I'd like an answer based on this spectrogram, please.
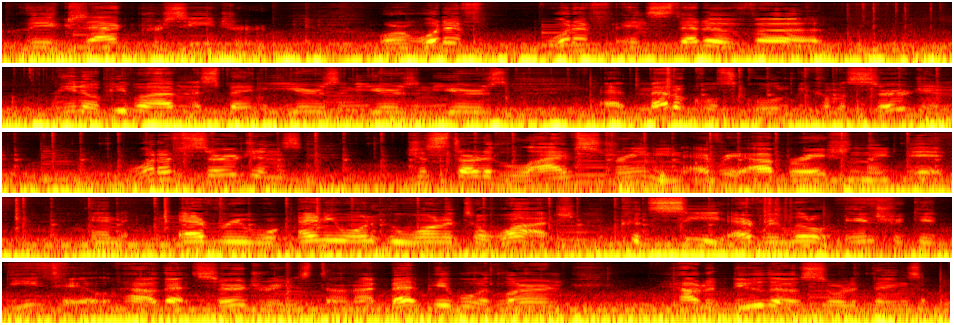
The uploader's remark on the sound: SORRY ABOUT THE DAMN BUZZING SOUND, I THINK IT WAS A GLASS IN THE CUP HOLDER NEXT TO MY PHONE WHILE I WAS RECORDING.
